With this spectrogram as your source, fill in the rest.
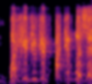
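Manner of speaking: put-on very high, rushed, rattled-off screaming. Retelling being tired and cranky with their dog, screaming at it. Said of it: "I am now screaming at this dog".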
